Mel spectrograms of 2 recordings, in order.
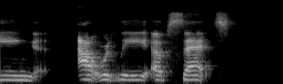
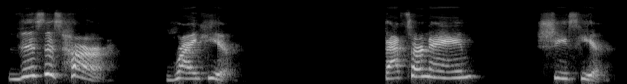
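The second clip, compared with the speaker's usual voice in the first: higher and louder, firmly pointing her out; insistent call; 5 semitones higher, 4 dB louder than usual. Retold or imitated. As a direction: speak up for her to the whole room. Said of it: "she tells the professor".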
